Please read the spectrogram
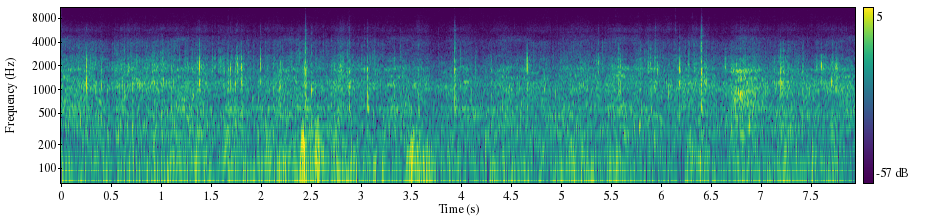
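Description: Mountain bike rolling along a dirt singletrack: steady tyre and wind noise with frequent small clicks and rattles.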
